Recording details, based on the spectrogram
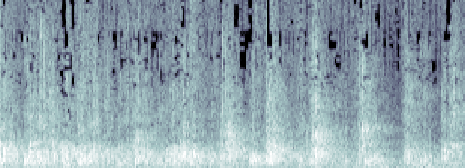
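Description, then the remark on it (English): A crowd gives the evening's speaker a hand, applauding steadily in a dense wash of many overlapping claps with no break, holding an even loudness throughout, with a faint low hum running underneath. “Chris Pinto, give him a hand tonight.”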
